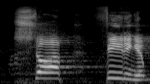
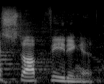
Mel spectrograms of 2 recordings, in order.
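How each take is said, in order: First: "Stop feeding it" louder and higher; forceful repeat. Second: "stop feeding it" dropped low and soft. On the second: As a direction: say "stop feeding it" quietly, almost to yourself. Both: Shown as a demonstration.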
